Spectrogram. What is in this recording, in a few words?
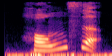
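"hong se", Mandarin Chinese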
